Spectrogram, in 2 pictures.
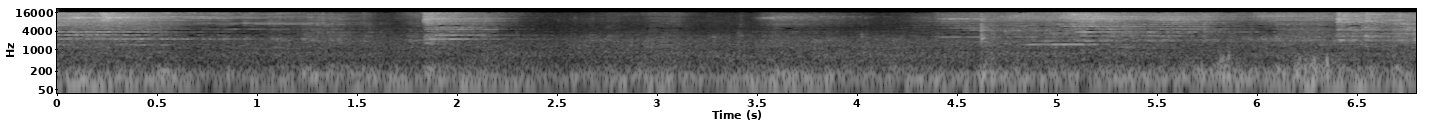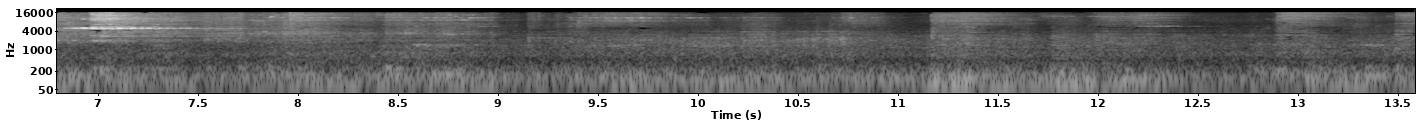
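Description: Double-stack intermodal freight train rolling past: a steady rumble of wheels on rail with brief high-pitched squeals from the wheels, the loudest about seven seconds in.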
